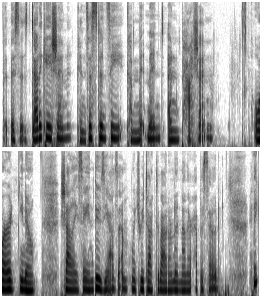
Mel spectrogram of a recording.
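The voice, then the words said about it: Tired voice with vocal fry. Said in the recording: “my voice sounds tired. I'm really worried I have some vocal fry”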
